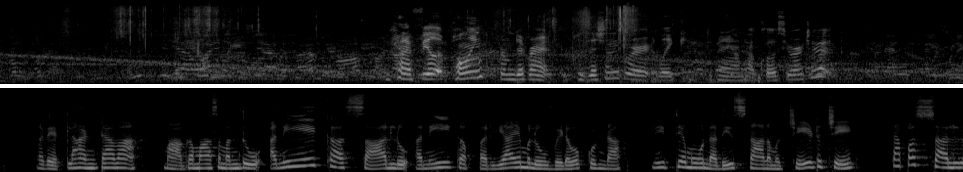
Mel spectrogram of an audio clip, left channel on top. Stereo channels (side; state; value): both; different; correlation 0.01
